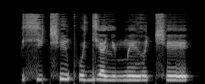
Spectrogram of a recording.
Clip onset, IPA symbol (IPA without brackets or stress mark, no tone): sʲ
